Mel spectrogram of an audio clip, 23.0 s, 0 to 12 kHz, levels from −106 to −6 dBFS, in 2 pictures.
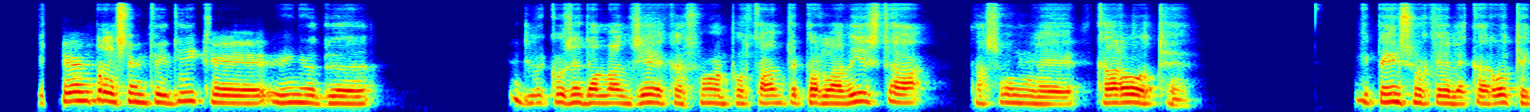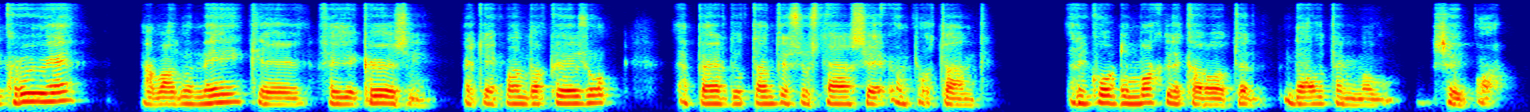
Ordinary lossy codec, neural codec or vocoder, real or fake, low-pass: none; codec, 44.1 kHz, 2.6 kbps, SNAC; fake; 10.8 kHz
